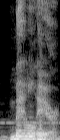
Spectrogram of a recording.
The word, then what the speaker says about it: Mammal Air: Mammal Air. It rhymes with mammal hair, which is the definitive attribute of mammals.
